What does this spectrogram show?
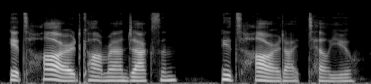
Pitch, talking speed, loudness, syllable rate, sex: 175 Hz, 145 wpm, -18 LUFS, 4.0 syllables/s, female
